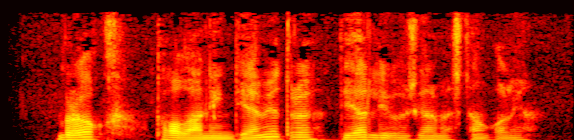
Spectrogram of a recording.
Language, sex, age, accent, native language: Uzbek, male, 25-34, Toshkent viloyati, Uzbek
